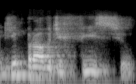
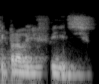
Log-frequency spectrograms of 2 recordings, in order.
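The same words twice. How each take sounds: First: It is said as a lively, emphatic exclamation. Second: It is said as a weary, sighing complaint. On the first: The test is remarkably hard. "A gente está exclamando que a prova é difícil" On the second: The speaker is lamenting the hard test. "Um sentido diferente na frase"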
